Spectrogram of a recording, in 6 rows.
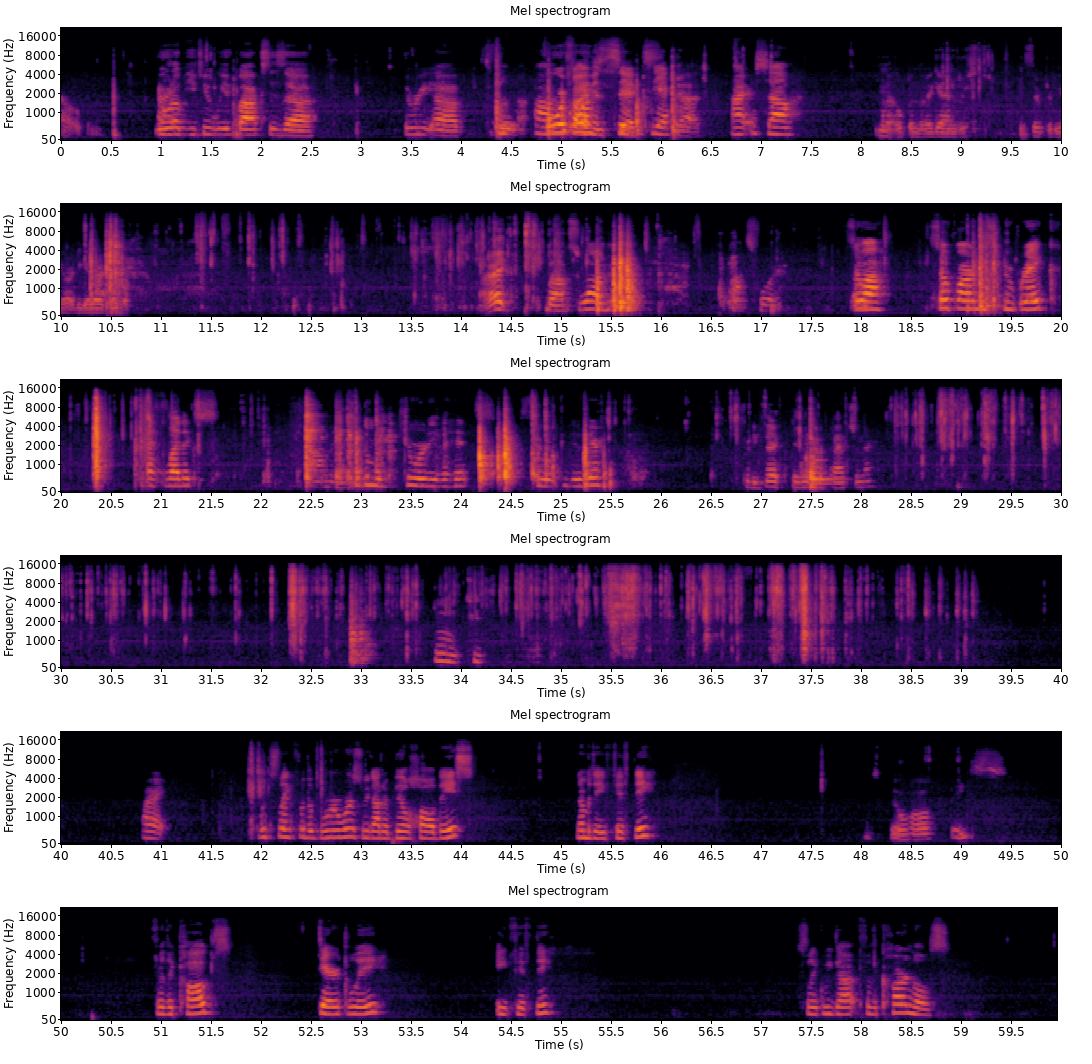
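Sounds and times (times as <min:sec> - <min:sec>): packaging crackling: 0:11.2 - 0:16.5, 0:20.1 - 0:21.1, 0:26.5 - 0:27.6, 0:28.2 - 0:39.2, 0:41.9 - 0:42.7
plastic wrapping crinkling and tearing: 0:11.2 - 0:16.5, 0:20.1 - 0:22.2, 0:26.5 - 0:39.2, 0:41.9 - 0:42.8.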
